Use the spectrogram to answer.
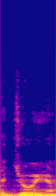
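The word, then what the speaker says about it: Ajoya: A Huya. A joya. made for a life for the Americans, pronounced a joya.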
